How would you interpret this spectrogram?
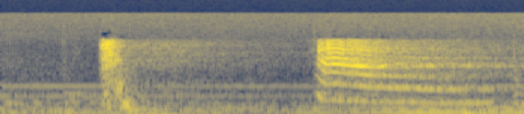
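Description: Two cat meows, a short one followed by a longer, drawn-out one, heard alone and clearly over a faint steady background hum.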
